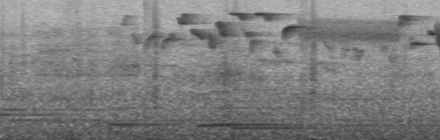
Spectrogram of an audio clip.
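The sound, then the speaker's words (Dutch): A woodpecker calls in short, high, sharp notes over a steady outdoor hum, with a few other bird chirps mixed in, at a fort in the Netherlands in spring. “Ook daar nou een specht.”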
